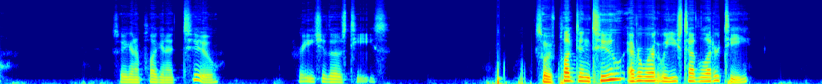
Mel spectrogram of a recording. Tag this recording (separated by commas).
Speech, inside a small room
